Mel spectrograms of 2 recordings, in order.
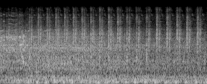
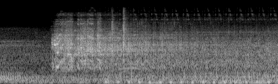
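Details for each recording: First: Yamaha Mio M3 scooter, rough-sounding and lacking power: fast sharp metallic ticking about eight per second over a harsh idle; mechanic suspects the cam chain. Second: Yamaha Mio M3 scooter, previously rough and weak, after repair reassembly: quick start, then a steady, even putter holding speed with no top-end rattle; normal running.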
